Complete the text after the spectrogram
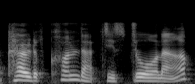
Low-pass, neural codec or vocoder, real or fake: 7.2 kHz; codec, 16 kHz, 1 kbps, FunCodec, trained on Chinese and English, 50 frames a second; fake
